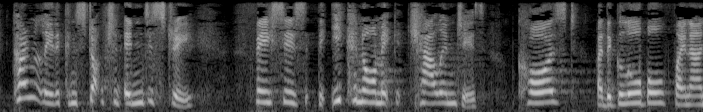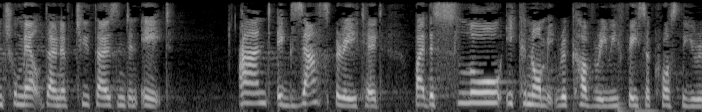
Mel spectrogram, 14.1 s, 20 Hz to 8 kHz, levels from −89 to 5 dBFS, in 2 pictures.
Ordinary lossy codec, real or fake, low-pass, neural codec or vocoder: none; real; 7.2 kHz; none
